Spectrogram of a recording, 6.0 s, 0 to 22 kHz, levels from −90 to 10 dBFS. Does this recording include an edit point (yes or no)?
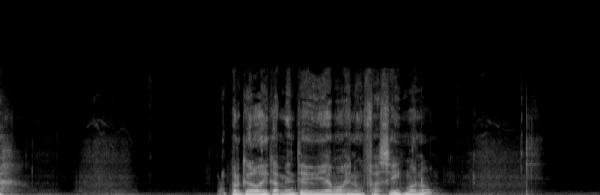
no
